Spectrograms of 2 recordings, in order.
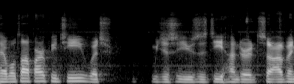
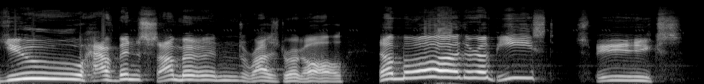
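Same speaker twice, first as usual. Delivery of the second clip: very slow, loud, stretched-out proclaiming voice; 9 semitones higher, 6 dB louder than usual. Reading a goblin summoning the player: drawn-out proclamation voice. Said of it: "drawing out his words like proclamations".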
